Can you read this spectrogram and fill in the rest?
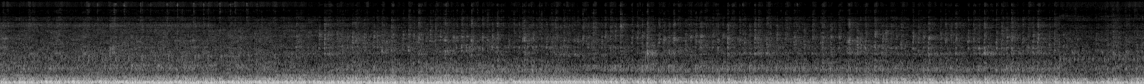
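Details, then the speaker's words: Auction-racecar Duster V8 with a new engine idling with a deep, slightly uneven lope and revving sluggishly, laboring. "when I revved it at idle, I was like, something just doesn't sound right. I could tell that it was laboring, just didn't seem as snappy as it should have been."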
